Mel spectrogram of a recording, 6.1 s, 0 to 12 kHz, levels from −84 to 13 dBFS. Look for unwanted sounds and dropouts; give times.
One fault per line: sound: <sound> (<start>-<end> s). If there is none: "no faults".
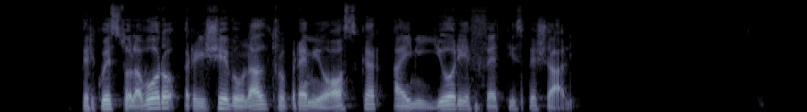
no faults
